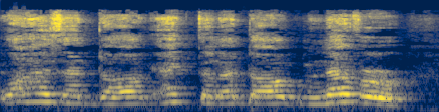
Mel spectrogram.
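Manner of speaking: high-pitched re-enacted puzzlement; retold amazement. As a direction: act out being amazed, pitch well up. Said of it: "now I'm amazed at the dog".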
